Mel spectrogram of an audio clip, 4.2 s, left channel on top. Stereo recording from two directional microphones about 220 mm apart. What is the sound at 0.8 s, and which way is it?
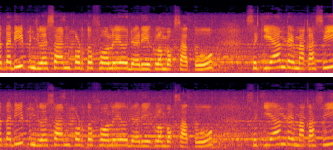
Music, centre (ahead or behind).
